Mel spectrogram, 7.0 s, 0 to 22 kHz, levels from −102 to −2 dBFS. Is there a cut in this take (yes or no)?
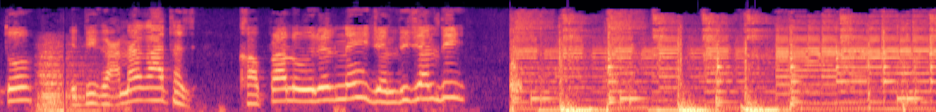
yes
